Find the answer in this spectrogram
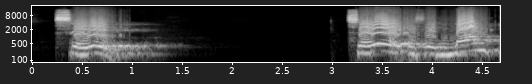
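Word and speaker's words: צֵירֵי: The first one is called sere. Sere. Sere.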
